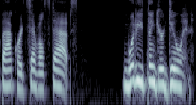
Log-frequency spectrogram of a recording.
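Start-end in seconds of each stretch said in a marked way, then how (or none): 2.0-3.2 a gruff, slightly louder challenge; grunted threat. A narrator's reading. Robber confronting the woman who helped, gruff grunt. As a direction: menace the narrator for helping. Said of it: "he grunted".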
